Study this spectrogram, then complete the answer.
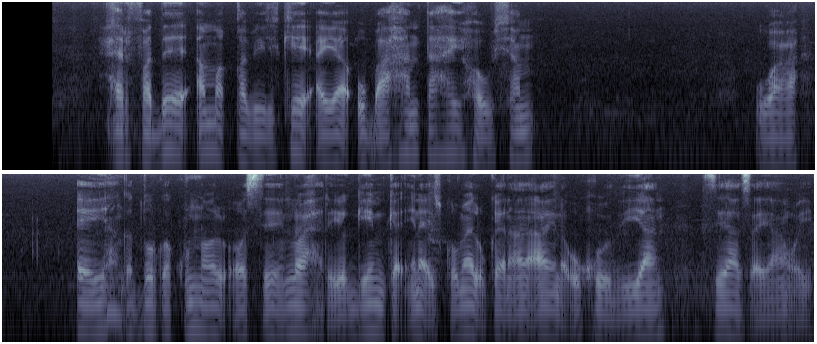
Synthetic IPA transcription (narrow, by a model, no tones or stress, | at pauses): ħɪrfɐðɛːʔɐmɐqɑβiːlkʰɛːʔɐjaːʔʊbaːɦɐnt̪ʰɐɦɛjhɔwʃɐn | wɑː | ɛːjaːŋkʰɐd̪uːrkʰɐkʰʊnːɔːlɔːsɪlɔːħɪ̰ɾḭjɔɡɛmkʰɐ̰ʔɪ̰nɛjɪskʰʊmɛːlʊ̰kʰɛːnaːnjnɛ̰ʔʊquːðɪjaːn | sɪðaːsɐ̰jaːwɛ̰j̰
